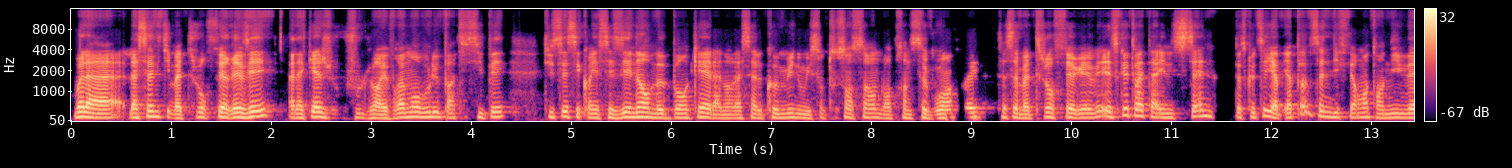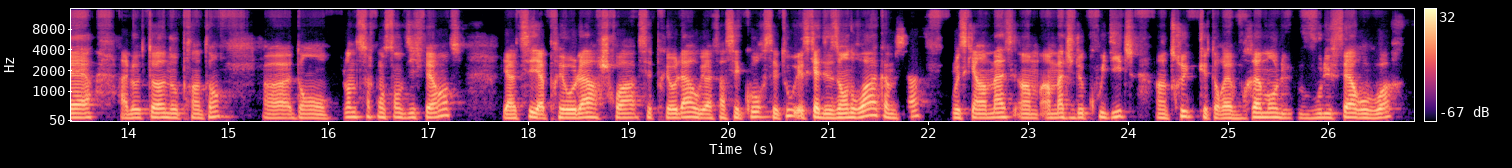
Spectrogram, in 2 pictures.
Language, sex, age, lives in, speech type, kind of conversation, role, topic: French, male, 30-34, France, conversation, podcast, host, Quel univers de fiction aimerais-tu visiter pour de vrai ?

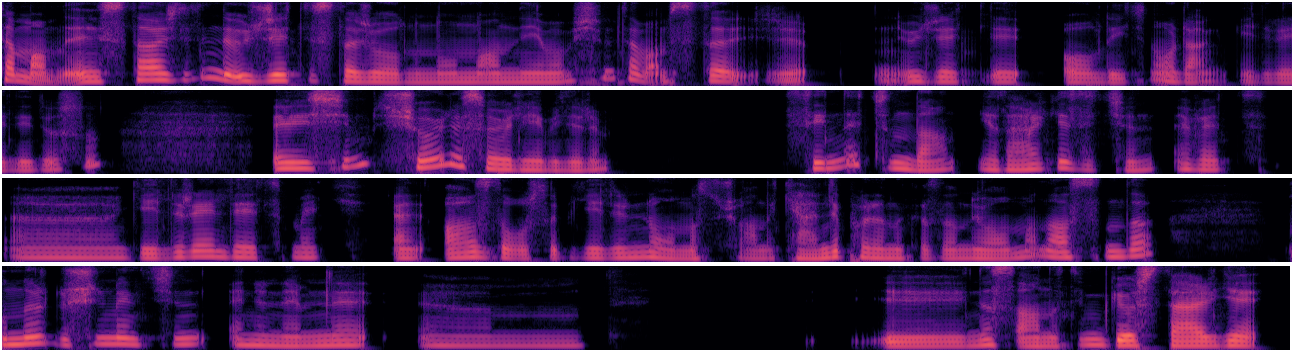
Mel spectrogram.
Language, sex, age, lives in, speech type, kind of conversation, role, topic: Turkish, female, 40-44, Spain, conversation, advice, advisor, Anlık keyiflerimle uzun vadeli birikim hedeflerim arasında nasıl denge kurabilirim?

